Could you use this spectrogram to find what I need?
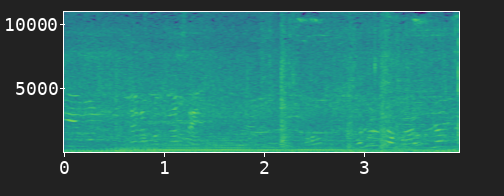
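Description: Women talk and laugh nearby.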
